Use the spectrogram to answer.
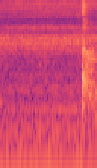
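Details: Cough from a person receiving steam inhalation for cough and colds, told to direct the vapour to the nose and push out the chest to inhale it.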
